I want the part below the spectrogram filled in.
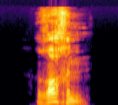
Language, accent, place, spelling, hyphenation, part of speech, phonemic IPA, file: German, Germany, Berlin, Rochen, Ro‧chen, noun, /ˈʁɔxən/, De-Rochen.ogg
- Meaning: ray (marine fish with a flat body, large wing-like fins, and a whip-like tail)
